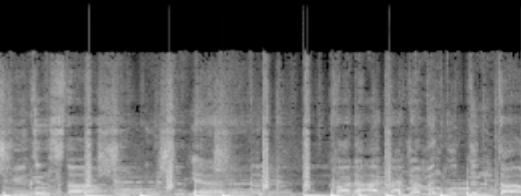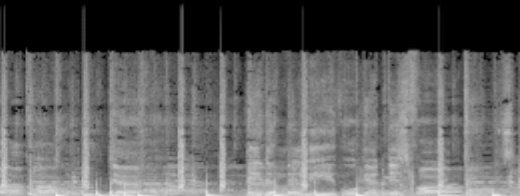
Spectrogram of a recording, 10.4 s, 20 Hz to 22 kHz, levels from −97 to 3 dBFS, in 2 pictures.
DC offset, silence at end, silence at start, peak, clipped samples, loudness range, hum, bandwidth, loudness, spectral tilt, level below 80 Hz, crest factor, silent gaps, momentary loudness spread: under 0.1%; 0 s; 0 s; 0 dBFS; under 0.1%; 1 LU; none; 16.5 kHz; -13 LUFS; -4.5 dB/octave; -14 dBFS; 12 dB; none; 4 LU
